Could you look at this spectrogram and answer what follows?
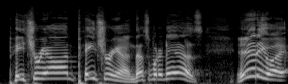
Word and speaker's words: Patreon: D how am I saying it's patreon right Patron patreon patreon that's what it is anyway I don't give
